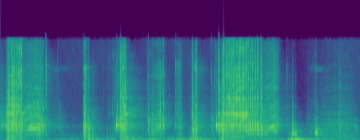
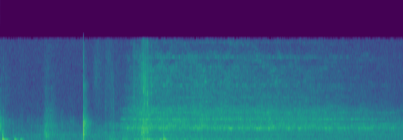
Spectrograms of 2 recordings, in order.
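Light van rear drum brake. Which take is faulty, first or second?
second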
